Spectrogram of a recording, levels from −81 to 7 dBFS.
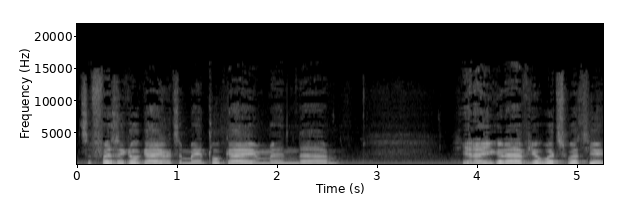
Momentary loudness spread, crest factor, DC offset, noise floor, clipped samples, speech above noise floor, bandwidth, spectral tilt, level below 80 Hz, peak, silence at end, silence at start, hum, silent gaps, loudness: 8 LU; 18 dB; 1%; -55 dBFS; under 0.1%; 28 dB; 16 kHz; -5.5 dB/octave; -60 dBFS; -10 dBFS; 0 s; 0.05 s; none; none; -27 LUFS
